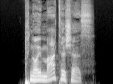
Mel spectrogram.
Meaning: strong/mixed nominative/accusative neuter singular of pneumatisch
- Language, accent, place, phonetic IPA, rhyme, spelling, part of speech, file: German, Germany, Berlin, [pnɔɪ̯ˈmaːtɪʃəs], -aːtɪʃəs, pneumatisches, adjective, De-pneumatisches.ogg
